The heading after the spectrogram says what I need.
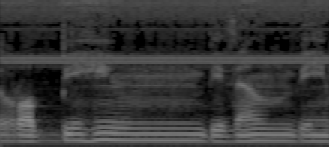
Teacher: The mechanism is the same. The lips are brought close together. However, they are not closed completely. There is a small space in between them, and the nasal sound is made for two vowel counts. · Term: إخفاء of ميم ساكنة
